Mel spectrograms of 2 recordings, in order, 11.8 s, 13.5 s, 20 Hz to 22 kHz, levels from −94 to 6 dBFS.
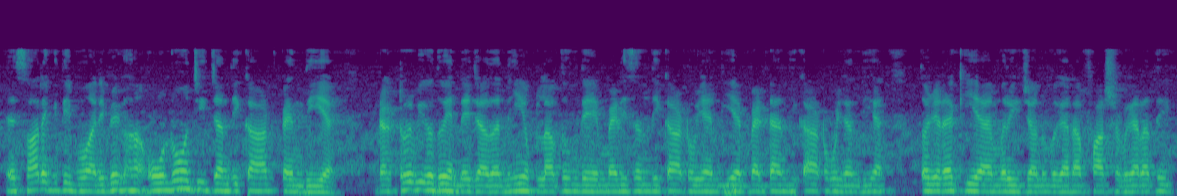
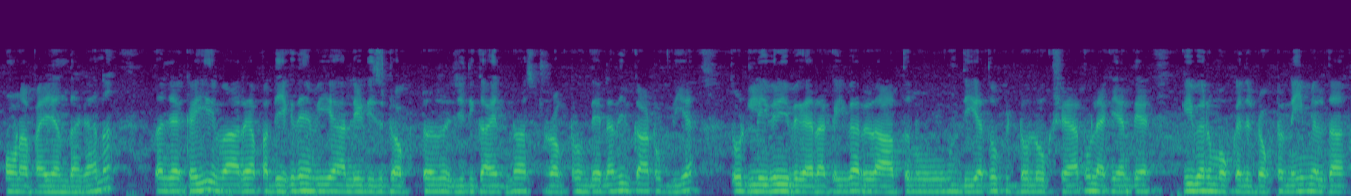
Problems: background sounds at intervals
